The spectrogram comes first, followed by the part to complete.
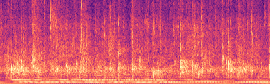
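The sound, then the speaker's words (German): A crowd claps steadily while sustained keyboard chords play underneath, the harmony shifting partway through. The applause is dense and continuous, with no voices rising above it. “Herr, lass einen Applaus geben.”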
